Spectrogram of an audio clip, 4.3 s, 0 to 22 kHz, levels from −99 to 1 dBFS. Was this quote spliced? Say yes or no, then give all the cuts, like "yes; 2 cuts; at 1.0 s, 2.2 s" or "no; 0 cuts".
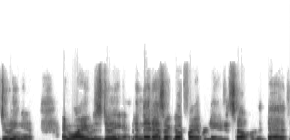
yes; 2 cuts; at 2.0 s, 2.7 s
